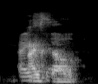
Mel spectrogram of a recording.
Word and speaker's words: Eiselt: Eiselt.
